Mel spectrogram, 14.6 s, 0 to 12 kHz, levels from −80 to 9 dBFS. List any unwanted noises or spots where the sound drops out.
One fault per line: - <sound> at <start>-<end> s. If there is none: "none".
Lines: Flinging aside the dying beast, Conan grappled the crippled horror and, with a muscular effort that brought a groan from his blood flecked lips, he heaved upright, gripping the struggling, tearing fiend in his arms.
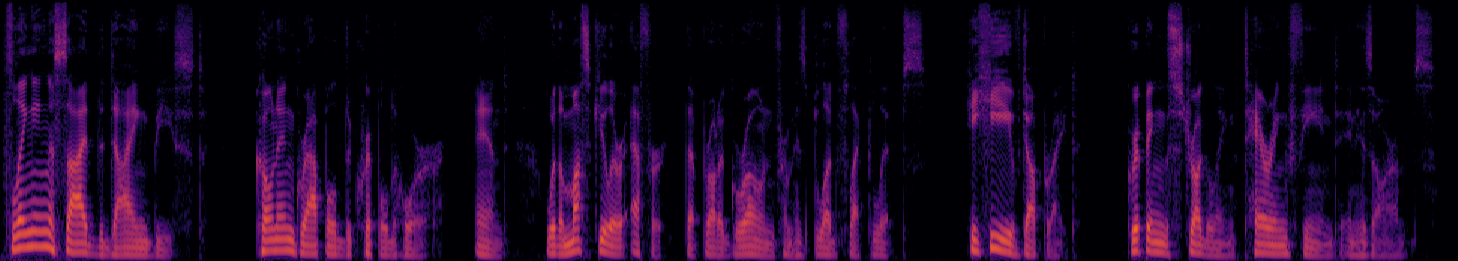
none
